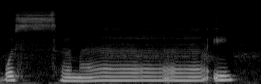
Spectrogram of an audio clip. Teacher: اس لام کو ہم نے سین بنا کر سین کا سین میں ادغام کر دیا، پھر ہم نے اس کو پڑھا وَالسَّمَاءِ، الف مدہ، الف سے پہلے والے حرف پر زبر اور اس کے بعد حمزہ آ گیا، اس لیے یہاں پر ہم نے مد کی 2 سے 3 الف کے برابر لمبا کریں گے۔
